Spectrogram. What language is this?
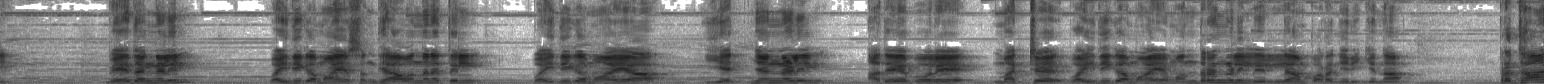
Malayalam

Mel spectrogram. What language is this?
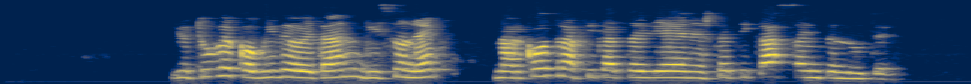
Basque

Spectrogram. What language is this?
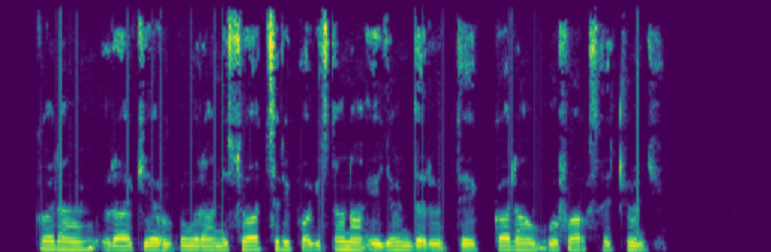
Gawri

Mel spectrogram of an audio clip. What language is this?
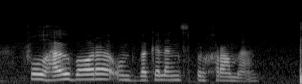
Afrikaans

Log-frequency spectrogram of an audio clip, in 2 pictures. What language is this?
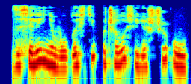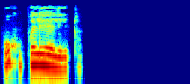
Belarusian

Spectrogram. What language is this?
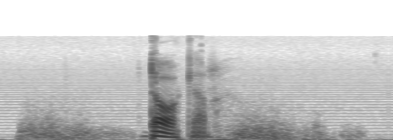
Swedish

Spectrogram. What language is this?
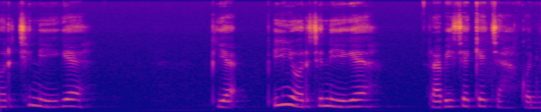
Kalenjin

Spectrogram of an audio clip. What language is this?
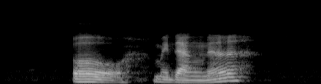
Thai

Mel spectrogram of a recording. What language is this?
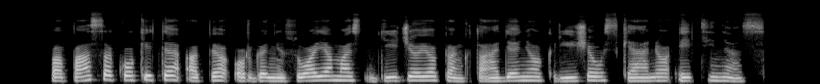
Lithuanian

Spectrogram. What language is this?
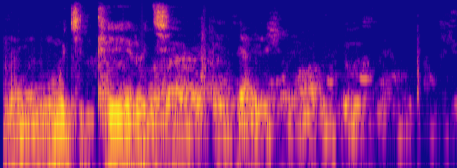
Kinyarwanda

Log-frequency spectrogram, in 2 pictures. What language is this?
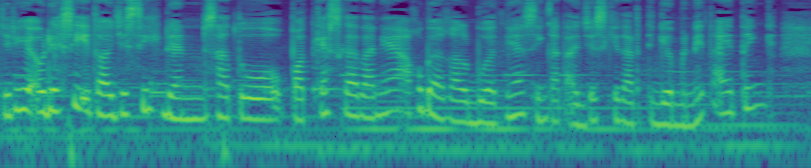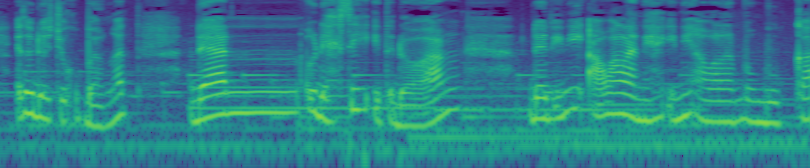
Indonesian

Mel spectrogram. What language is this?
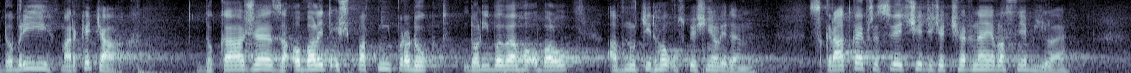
Czech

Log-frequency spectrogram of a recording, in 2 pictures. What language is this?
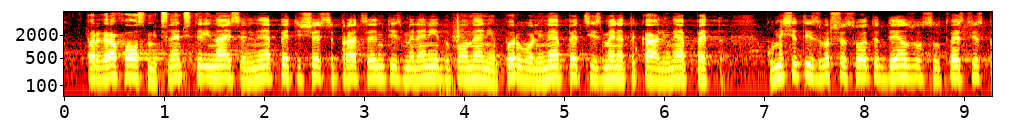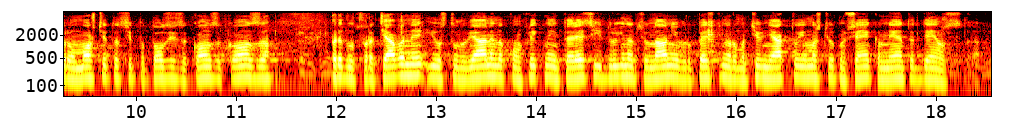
Bulgarian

